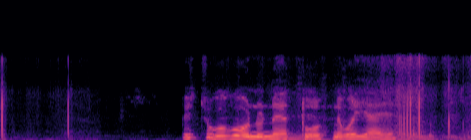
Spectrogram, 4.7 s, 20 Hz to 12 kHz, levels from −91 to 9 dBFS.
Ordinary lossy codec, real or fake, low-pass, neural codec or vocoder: none; real; 7.2 kHz; none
